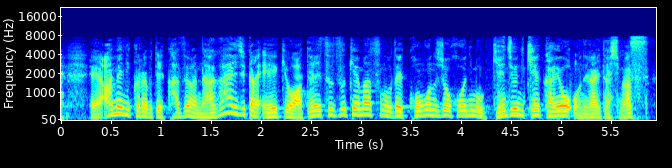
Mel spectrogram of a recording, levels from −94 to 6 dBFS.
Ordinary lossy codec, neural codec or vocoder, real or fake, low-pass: none; none; real; none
